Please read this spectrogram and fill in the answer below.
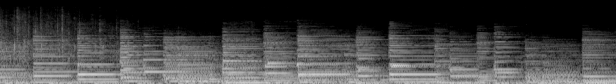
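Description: Jazz on acoustic piano, a run of chords and single notes changing about every half second over steady low notes.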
